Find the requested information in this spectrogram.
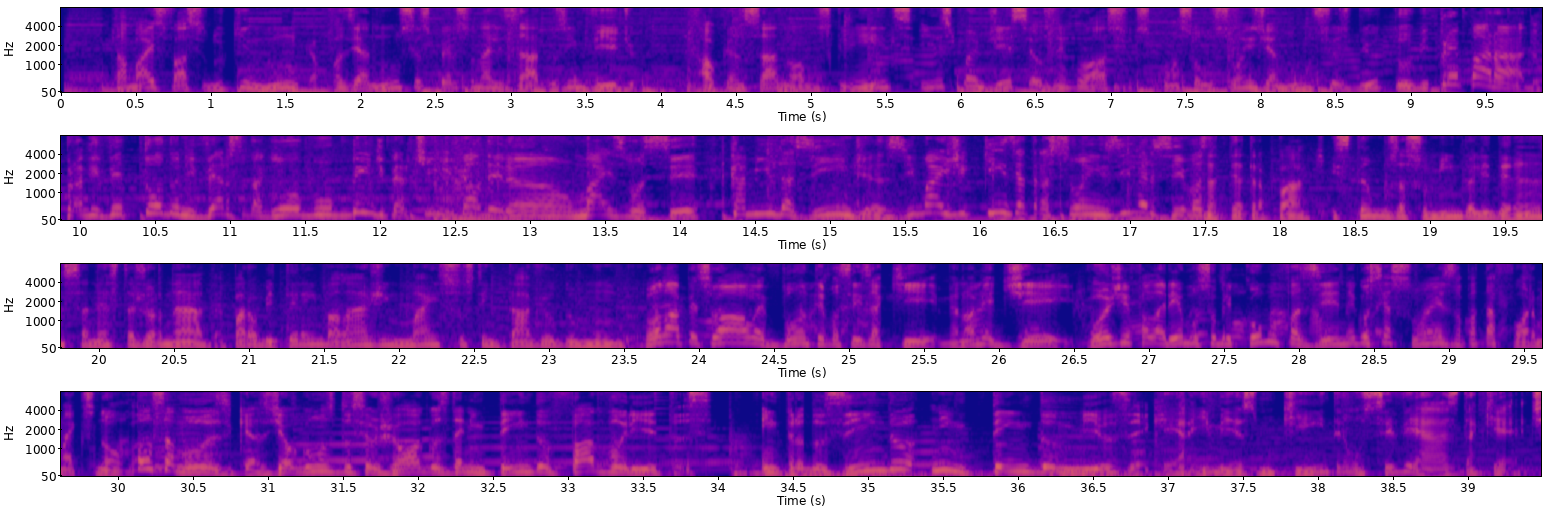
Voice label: portuguese brazilian commercial, Demonstração Comercial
